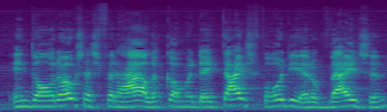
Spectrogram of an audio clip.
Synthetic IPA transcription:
ʔɪndɔ̃nrowzasfərɦaːləkowməndejtajsfʊːrdiɛɾɔpʋɛjzən

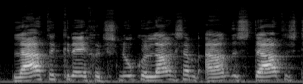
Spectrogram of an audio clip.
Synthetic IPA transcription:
laːtərkrejχɦətsnukəlɑŋzaːmaːndəstaːtəsd

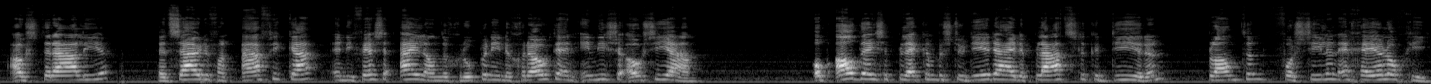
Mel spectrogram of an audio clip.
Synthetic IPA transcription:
ʔɑ̰wstraːliə | ɦətzœɥdəvɑnaːfrikaʔɛndivɛrzəʔɛjlɑndəχrupənɪndəχrowtəɛnɪndisəʔowseaːn | ʔɔpʰɑlˠdejzəplɛkənbəstydɪːɹdəɦɛjdəplaːtsələkədiːɾən | plɑntənfɔsilənɛnχejoloχi

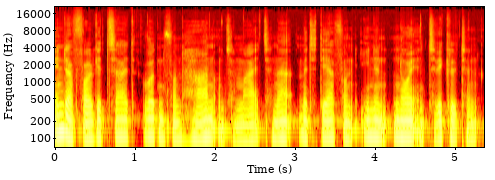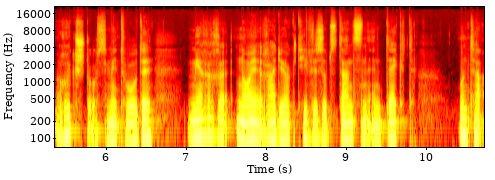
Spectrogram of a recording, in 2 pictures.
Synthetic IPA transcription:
ʔɪndeːɐfɔlɡət͡saɪtv̥ʊɐdn̩fɔnhaːnʊntmaɪtnɐmɪtd̥eːɐfɔnʔiːnənːɔʏʔɛ̰ntv̥ɪkl̩tʰən̩ʁʏkʃto̰ːsmetʰoːdə | meːʁəʁə̰nɔʏəʁaːdjoaktʰiːvəzʊpstʰant͡sn̩ɛ̰nt̚d̥ɛkt | ʔʊntʰɐ̰

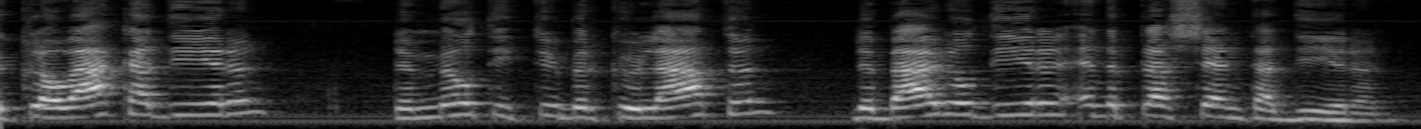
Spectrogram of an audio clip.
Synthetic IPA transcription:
əklowaːkadiːəɾən | dəmɵlˠtitybərkylaːtən | dəbœɥdəlˠdiəɾənɛndəplasɛntadiːəɾən

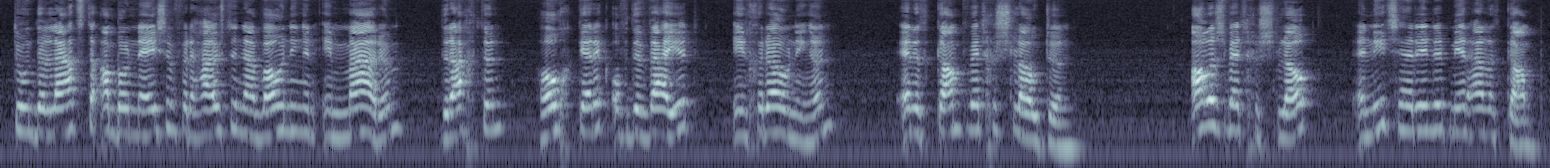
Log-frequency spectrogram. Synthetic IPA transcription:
tundəlaːtstəʔɑmbonejzənvərɦœɥzdənːaːrʋownɪŋənɪnmaːɾəm | drɑχtən | howχkɛrkʰɔfdəʋɛjəɹt | ɪnχrownɪŋən | ʔɛnətkɑmpʋɛɹtχəslowtən | ʔɑləsʋɛɹtχəslowp̚t | ʔɛnːitsɦɛrɪnərtmɪːɾaːnɦətkɑmp

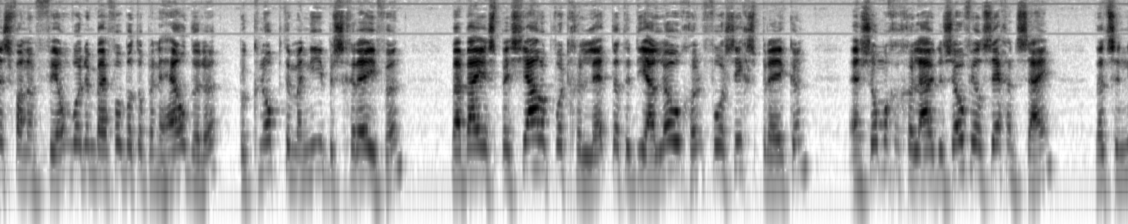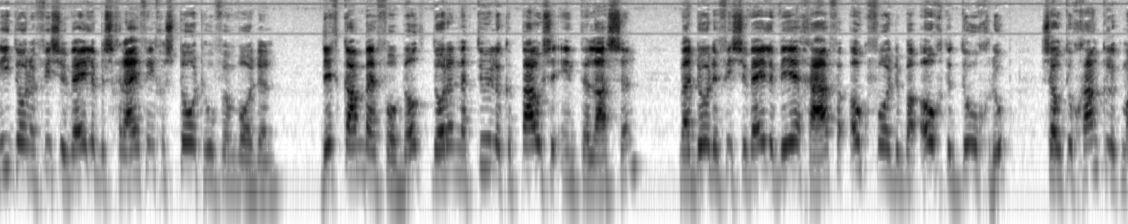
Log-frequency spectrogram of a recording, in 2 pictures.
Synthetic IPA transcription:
əsfɑnənfɪlˠmʋɔɹdənbɛjvʊːɹbeːlˠtɔpənɦɛlˠdəɾə | b̥əknɔptəmaniːɹbəsχrejvən | ʋaːɹbɛjɛɹspesjaːlˠɔpʋɔɹtχəlɛt̚d̥ɑt̚dədialowχənv̥ʊːɹzɪχsprejkən | ʔɛnsɔməχəχəlœɥdənzowveːlˠzɛχəntsɛjn | dɑtsənit̚dʊːɾənvizyejləbəsχrɛjvɪŋχəstʊːɹtɦuvənʋɔɹdən | dɪtkɑnbɛjvʊːɹbeːlˠtdʊːɾənːatyːɹləkəpœwzəʔɪntəlɑsən | ʋaːɹdʊːɹdəvizyejləʋɪːrχaːvəʔowkfʊːɹdəbəʔowχdədulˠχrup | z̥owtuχɑŋkələk

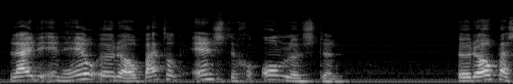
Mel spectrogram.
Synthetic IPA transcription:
lɛjdənʔɪnɦɪːlˠøːɾowpatɔtɛɹnstəχəʔɔnlɵstən | øːɾowpa

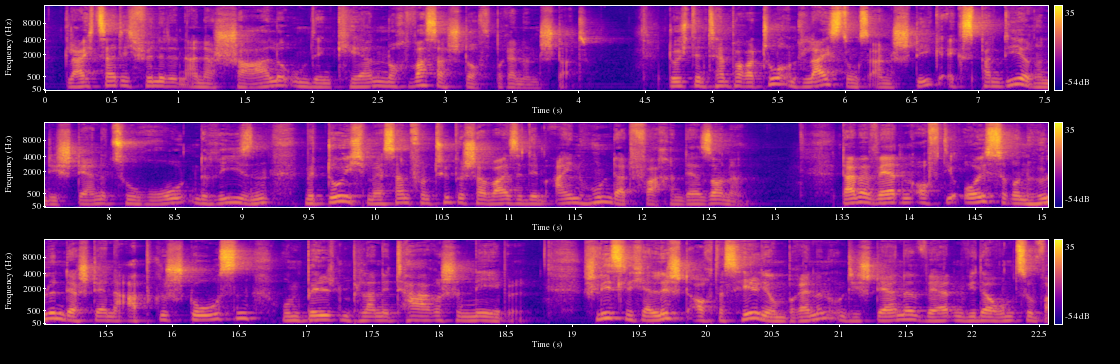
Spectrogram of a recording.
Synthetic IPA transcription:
ɡ̥laɪçt͡saɪtɪçfɪndətɪnʔa̰ɪnɐʃaːləʔʊmdeːnkʰɛɐnːɔχv̥asɐʃtɔfb̥ʁɛnənʃta̰t | d̥ʊɐçd̥eːntʰɛmpəʁatʰuːɐʊntlaɪstʊŋsʔa̰nʃtiːkɛ̰kspandiːʁəndiːʃtɛɐnət͡suʁoːtn̩ʁiːzn̩mɪt̚d̥ʊɐçmɛsɐnfɔntʰyːpɪʃɐvaɪzədeːmʔaɪnɦʊndɐtfaχn̩deːɐzɔnə̰ | d̥aːbaɪveːɐdn̩ʔɔft̚d̥iːʔɔʏsəʁənɦʏləndeːɐʃtɛɐnə̰ʔapɡ̥əʃtoːsn̩ʔʊnt̚b̥ɪldn̩pl̥anetʰaːʁɪʃəneːbl̩ | ʃliːslɪçɛɐlɪʃta̰ʊxd̥asheːliʊmbʁɛnənʊ̰nt̚d̥iːʃtɛɐnəveːɐdn̩viːdɐʁʊmt͡suv

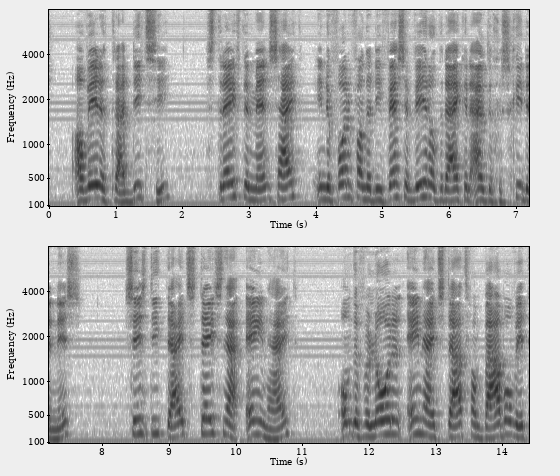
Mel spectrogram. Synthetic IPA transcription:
ʔɑ̰lˠʋɪːɹdətraditsi | strejfdəmɛnshɛjt | ɪndəvɔrmvɑndədivɛɹzəʋɪːɾəlˠtrɛjkənœ̰ɥt̚dəχəsχidənɪsː | ɪnzditɛjtstejtsnaːejnɦɛjt | ʔɔmdəvəɹloːɾənejnɦɛjtstaːtfɑnbaːbəlˠʋɪt

